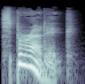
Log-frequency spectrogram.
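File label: "sporadic", British English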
